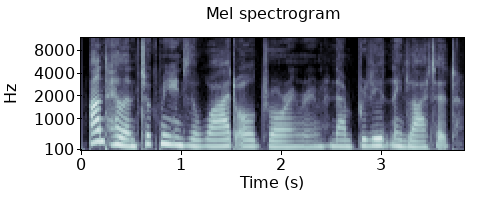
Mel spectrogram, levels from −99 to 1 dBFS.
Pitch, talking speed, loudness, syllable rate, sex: 200 Hz, 205 wpm, -19 LUFS, 5.3 syllables/s, female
